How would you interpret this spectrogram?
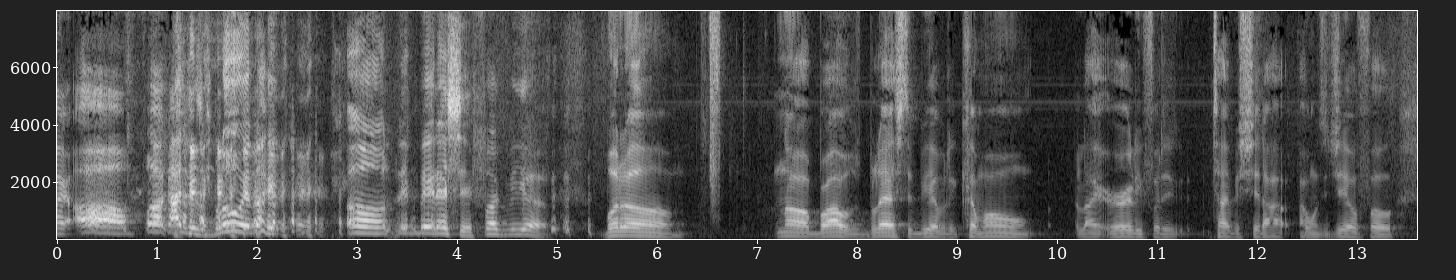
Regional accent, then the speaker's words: West Coast, United States; I'm like, nigga, I'm from the West Coast. What the fuck it supposed to sound like?

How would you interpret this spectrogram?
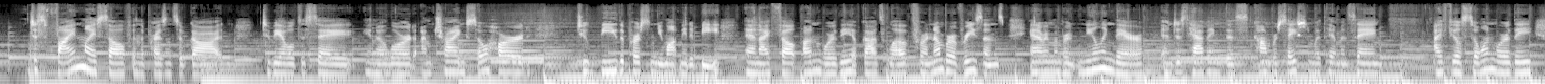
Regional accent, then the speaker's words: Michigan, United States; I was born and raised in Michigan. I had just a really lovely childhood. I like to look at my upbringing as that rural America, kids on bikes and me on my horse.

